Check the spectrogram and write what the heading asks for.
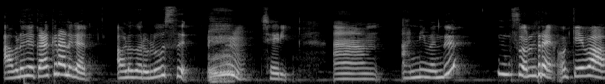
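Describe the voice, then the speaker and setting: Woman doing very high, squeaky cartoon voices. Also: lively intonation, measured pace, fairly bright tone. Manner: teasing, scolding, bantering between several women. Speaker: cartoon channel creator voicing all characters. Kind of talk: acted cartoon dialogue.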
